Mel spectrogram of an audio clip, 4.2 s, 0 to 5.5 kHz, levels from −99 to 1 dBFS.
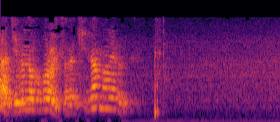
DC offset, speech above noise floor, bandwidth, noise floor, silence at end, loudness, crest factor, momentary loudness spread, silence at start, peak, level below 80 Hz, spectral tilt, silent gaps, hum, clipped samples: under 0.1%; 26 dB; 4 kHz; -54 dBFS; 0.05 s; -27 LUFS; 20 dB; 17 LU; 0 s; -8 dBFS; -76 dBFS; -10 dB/octave; none; none; under 0.1%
